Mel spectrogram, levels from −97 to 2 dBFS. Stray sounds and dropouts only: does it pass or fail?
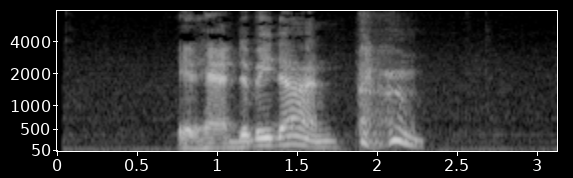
fail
